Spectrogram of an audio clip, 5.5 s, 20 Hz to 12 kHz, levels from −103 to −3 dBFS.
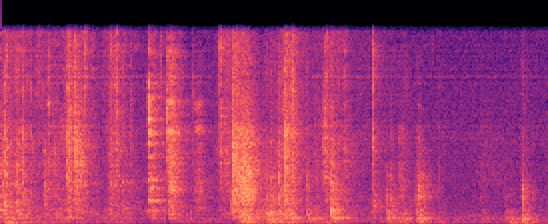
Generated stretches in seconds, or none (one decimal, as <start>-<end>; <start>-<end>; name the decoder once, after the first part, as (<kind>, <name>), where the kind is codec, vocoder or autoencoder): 0.0-2.1 (vocoder, Vocos); 3.1-5.5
